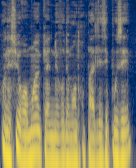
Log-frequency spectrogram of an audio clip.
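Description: A silly young English aristocrat, simpering and bluntly foolish, as a male reader plays him. The voice is low and a little husky. It is read close to the mic in a dry space. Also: steady tone, quick pace, dark tone, no room sound.

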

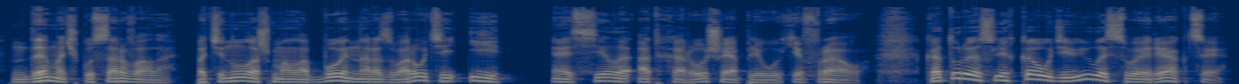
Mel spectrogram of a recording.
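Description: A man's voice: lowish voice, darkish tone, no echo, clean studio sound. A man narrating first-person fiction, with a cold, commanding tone in his own lines. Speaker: audiobook narrator.

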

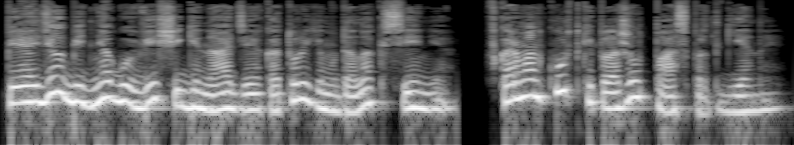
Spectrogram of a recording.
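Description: A grave middle-aged husband, read by a woman narrator in an audiobook, speaking slowly and gloomily. The voice is low, husky and dark. The recording is dry and close. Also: expressive, no echo. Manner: gloomy, slow and deliberate.

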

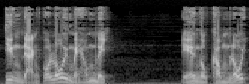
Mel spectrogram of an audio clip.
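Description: A man's voice: fairly low pitch, very animated, normal speed, a little mellow, no echo, soft background music. A man playing a boastful, hot-tempered older exorcist who swaggers and scolds.

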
